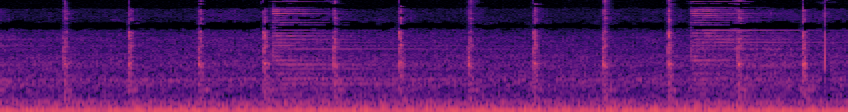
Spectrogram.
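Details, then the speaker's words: Mantel clock after bending the crutch wire to adjust beat: crisp, evenly spaced ticks about three a second; tick and tock are balanced, so the clock is in beat. "see how it's nice an even sound beat and then you look at here and it should go down on this escape wheel tooth and slide off the same amount as on this one"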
